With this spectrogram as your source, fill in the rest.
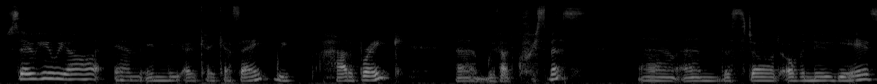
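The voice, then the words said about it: Hoarse, sore-throated voice. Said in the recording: “You might be able to hear my voice. I think I've got a little bit of a sore throat”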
